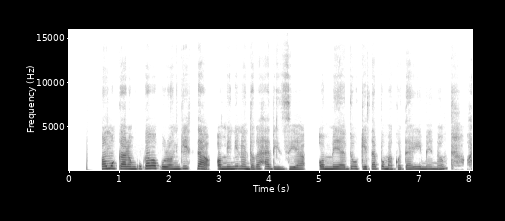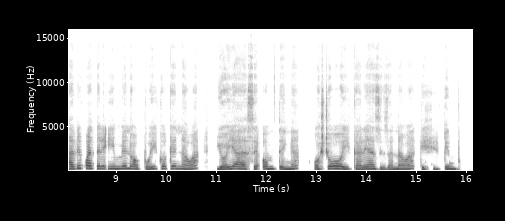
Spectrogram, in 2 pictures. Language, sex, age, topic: Oshiwambo, female, 18-24, agriculture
